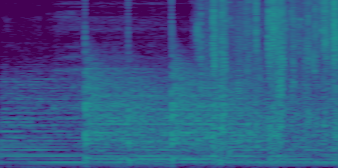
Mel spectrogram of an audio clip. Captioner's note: horses trotting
